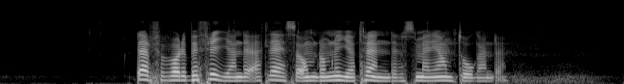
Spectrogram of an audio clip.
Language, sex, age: Swedish, female, 36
